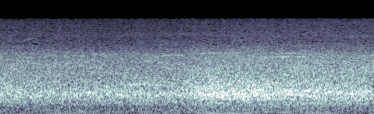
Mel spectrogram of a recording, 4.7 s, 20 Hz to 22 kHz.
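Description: Steady rain falling over a baseball stadium during a wet MLB 17 The Show postseason game between the Mets and Nationals, a constant even hiss with no voices.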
